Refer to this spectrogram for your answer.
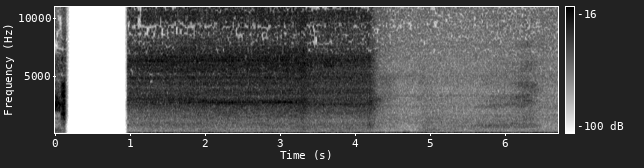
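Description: A long, breathy exhale of vape vapor, a steady airy hiss lasting about three seconds after a brief silence, then fading into a faint, soft rush of air.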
